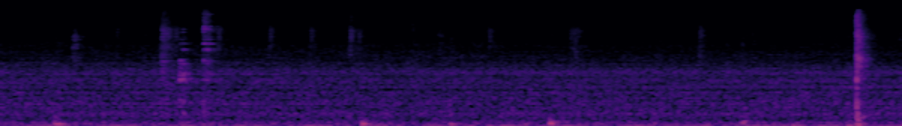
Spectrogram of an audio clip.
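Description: Trading cards rustle and flick as hands sort through them.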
